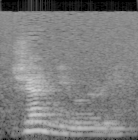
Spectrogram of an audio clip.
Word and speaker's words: January: there are several pronunciations January 4 syllables Jan yummy this one here is Joe Jan you but most English speakers make a three syllable word so I can say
